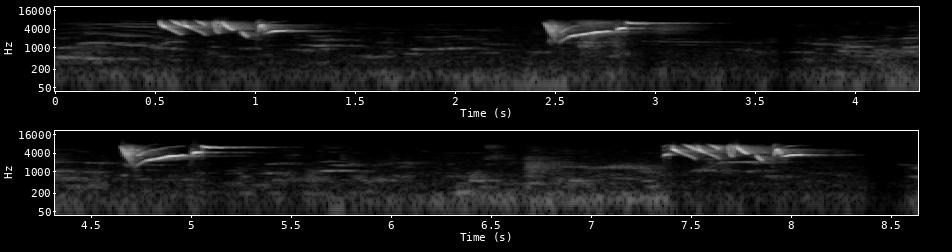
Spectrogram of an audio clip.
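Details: Blackthroat song used to tutor other songbirds: four short, bright, high phrases of rapid trilled notes and a down-then-up sweeping whistle, spaced about two seconds apart over a quiet background.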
